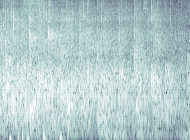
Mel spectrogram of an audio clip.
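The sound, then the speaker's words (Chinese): A Chinese-speaking church audience applauds after a prayer. Many hands blend into a dense, even wash of clapping that holds steady throughout. “给神一个大大的掌声”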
